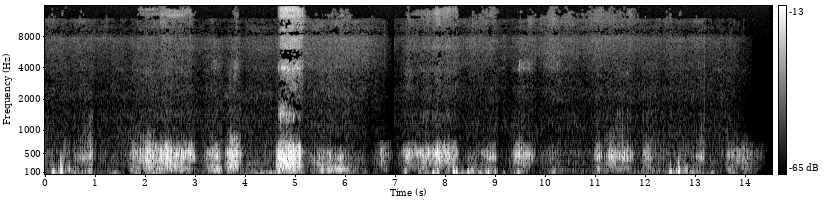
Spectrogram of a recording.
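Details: A cat that came to trust a person and decided to eat purrs while feeding: a low, rough rumble in long pulsed stretches broken by short pauses, with a brief burst of broadband noise near the middle.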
